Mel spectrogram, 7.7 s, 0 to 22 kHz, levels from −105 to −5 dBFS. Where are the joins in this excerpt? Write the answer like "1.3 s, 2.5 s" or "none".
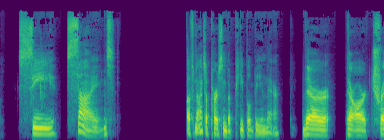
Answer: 4.1 s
